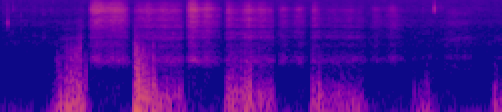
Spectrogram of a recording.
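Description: Close, heavy breathing in an analog horror setting, a series of uneven breaths and snorting inhales with short pauses between them, with no talk.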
